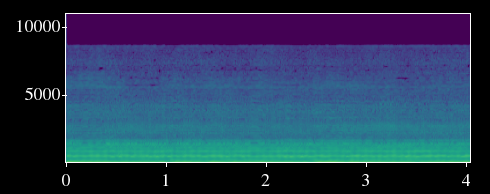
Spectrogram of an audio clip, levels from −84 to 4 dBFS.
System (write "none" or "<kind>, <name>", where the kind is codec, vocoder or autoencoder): vocoder, Vocos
